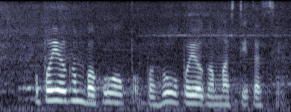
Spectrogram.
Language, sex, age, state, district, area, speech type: Sanskrit, female, 45-60, Karnataka, Dakshina Kannada, urban, spontaneous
